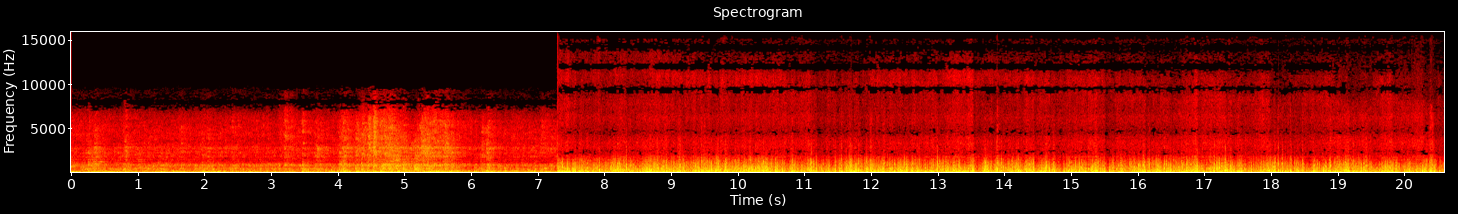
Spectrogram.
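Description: Running noise of an express train at about 104 km/h: a steady rumble of the wheels on the rails heard inside an LHB passenger coach. About seven seconds in it switches abruptly to the sound at an open coach door, loud rushing air mixed with wheel and rail noise.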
